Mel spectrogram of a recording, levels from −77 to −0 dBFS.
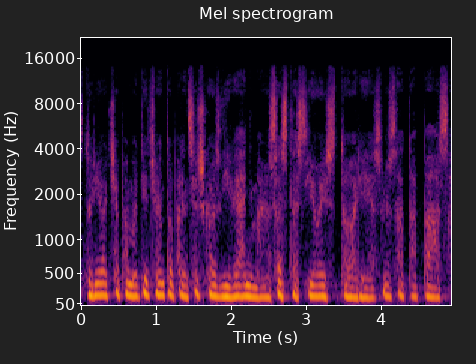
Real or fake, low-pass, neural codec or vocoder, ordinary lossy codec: real; 14.4 kHz; none; AAC, 48 kbps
